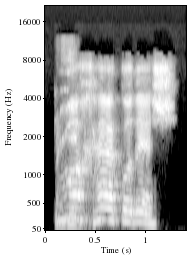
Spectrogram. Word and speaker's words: Ruach HaKodesh: In Hebrew, it is Rosh al-Qudus, I think. Ruach HaKodesh. Thank you. Somebody who can actually pronounce it.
